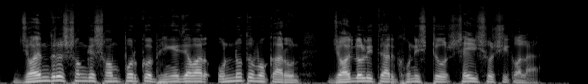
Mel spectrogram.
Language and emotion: Bengali, neutral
